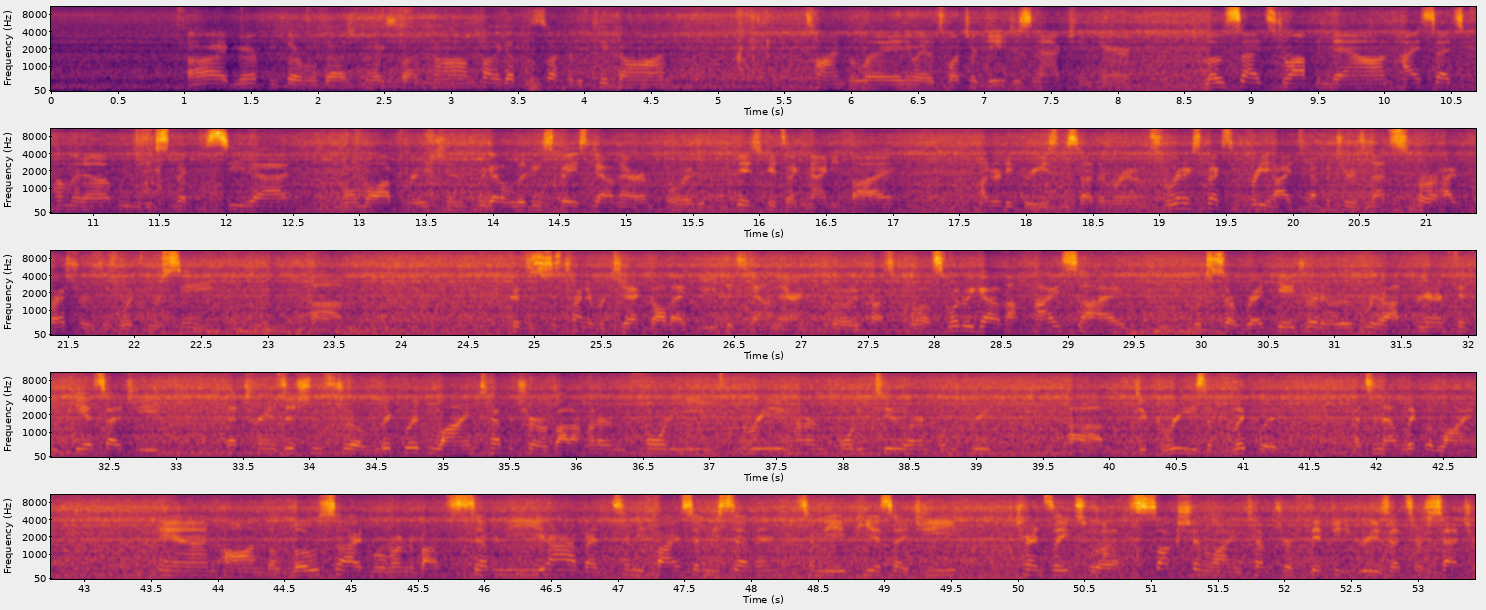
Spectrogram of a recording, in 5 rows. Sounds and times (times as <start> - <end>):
Speech: 1.0 - 4.7, 5.6 - 23.9, 24.7 - 42.9, 43.5 - 53.4.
